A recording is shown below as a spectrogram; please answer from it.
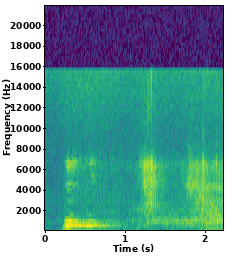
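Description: A short, loud, sharp vocal cry about a quarter second in, rising briefly in pitch and then held for about half a second. A faint brief rustle follows near the middle.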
